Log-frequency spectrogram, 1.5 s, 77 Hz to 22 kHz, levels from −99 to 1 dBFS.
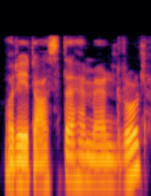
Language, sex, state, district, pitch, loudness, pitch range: Hindi, male, Chhattisgarh, Sarguja, 110 Hz, -17 LUFS, 105-120 Hz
